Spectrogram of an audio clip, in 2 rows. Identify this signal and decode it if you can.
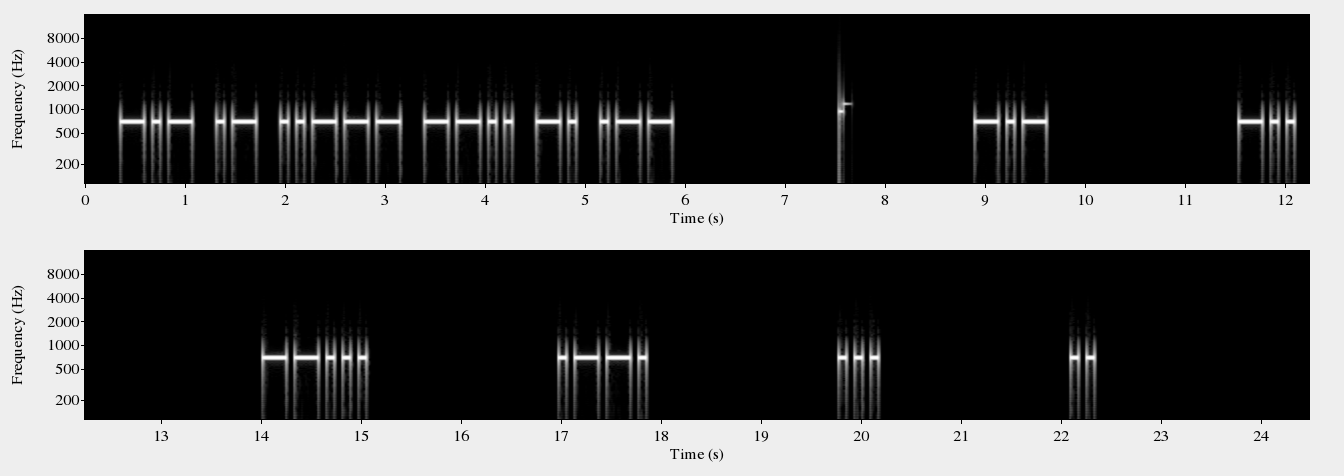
Morse code, heard as a keyed tone, about 15 wpm, spaced as for 6 wpm, 700 Hz. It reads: KA2ZNW KD7PSI
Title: USA Call Signs - 6 Characters - 8x Character Spacing - 15wpm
